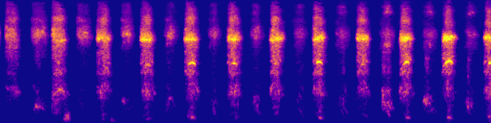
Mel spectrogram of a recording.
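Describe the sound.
Rapid, regular breathing from a breathing exercise timed to the silent repetition of Allahu: many short, forceful, breathy puffs follow each other at an even, quick pace with no spoken words.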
